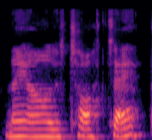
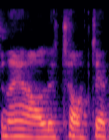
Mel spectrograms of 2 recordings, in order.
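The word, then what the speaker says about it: Nyarlathotep: And, um, I borrowed the character of Nala Toteep. I'm never certain how to pronounce that, but I think it's NaOTep. I hear it pronounced a few different ways for this particularly story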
